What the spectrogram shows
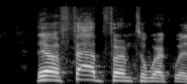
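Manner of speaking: terrible fake British accent. Asked by a co-host to read a message aloud, bad british accent. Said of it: "You got to read that in a British accent".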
